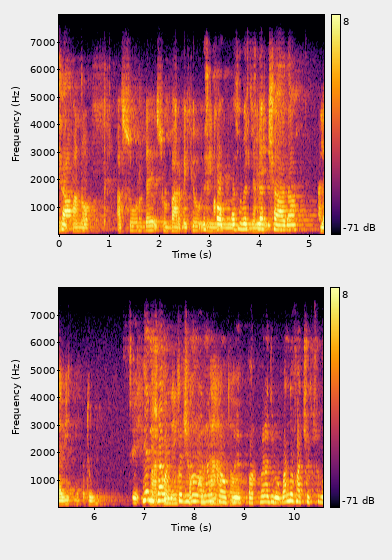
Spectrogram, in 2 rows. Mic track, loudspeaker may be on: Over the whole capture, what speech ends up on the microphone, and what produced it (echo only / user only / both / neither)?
echo only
